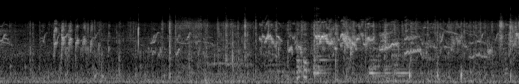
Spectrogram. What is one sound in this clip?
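Many young chicks peep shrilly and constantly.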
